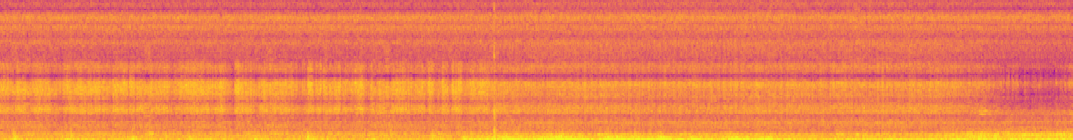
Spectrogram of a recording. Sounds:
outside, rural or natural

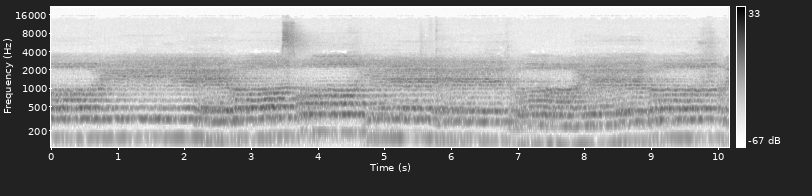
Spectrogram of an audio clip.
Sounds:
mantra

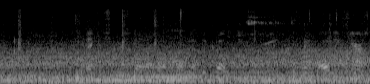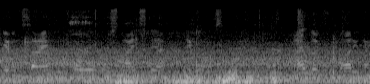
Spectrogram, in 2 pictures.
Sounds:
speech

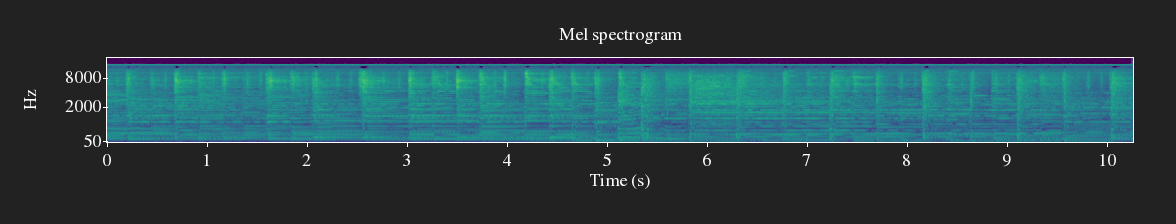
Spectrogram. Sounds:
music

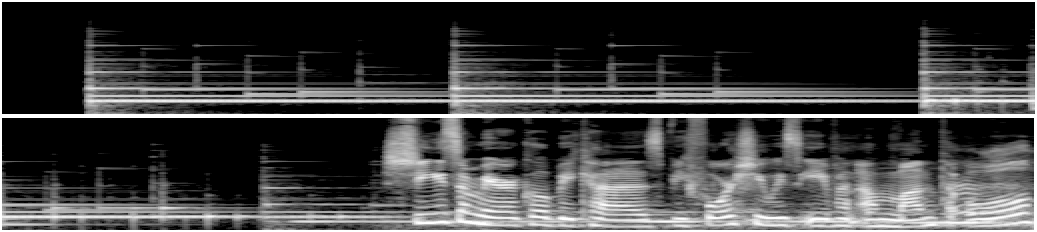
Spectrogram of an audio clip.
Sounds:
music, glockenspiel, speech

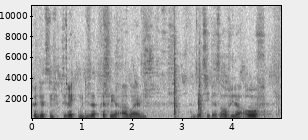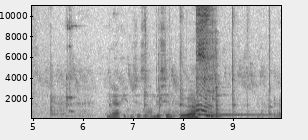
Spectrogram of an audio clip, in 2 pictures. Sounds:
speech

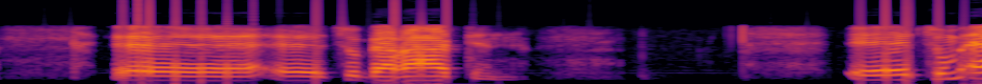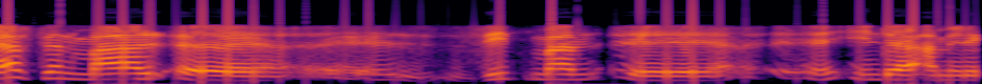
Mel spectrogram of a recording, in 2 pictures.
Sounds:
speech

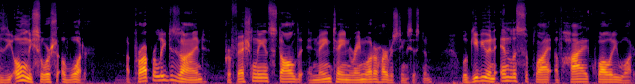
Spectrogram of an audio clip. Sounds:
speech

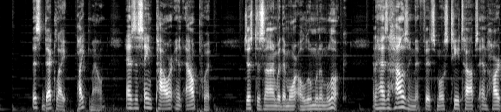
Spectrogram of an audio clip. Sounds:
speech, music

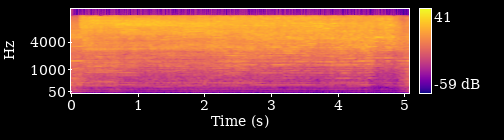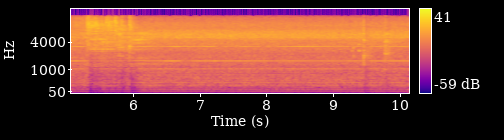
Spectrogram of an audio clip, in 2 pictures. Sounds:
wood, rub, sawing

